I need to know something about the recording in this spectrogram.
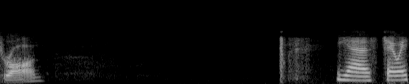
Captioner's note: silence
